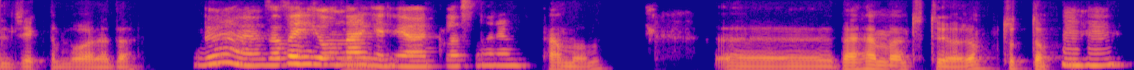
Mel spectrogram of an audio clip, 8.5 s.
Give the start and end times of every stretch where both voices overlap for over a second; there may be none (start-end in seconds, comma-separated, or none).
none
